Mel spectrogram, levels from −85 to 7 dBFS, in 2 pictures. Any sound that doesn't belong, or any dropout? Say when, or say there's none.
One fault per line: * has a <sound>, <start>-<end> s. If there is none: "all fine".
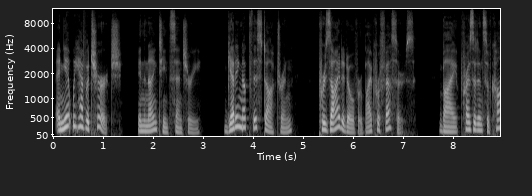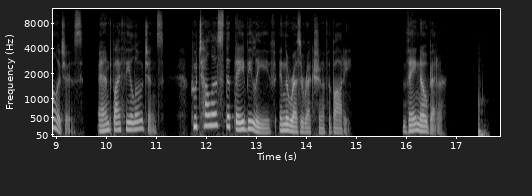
* has a thud, 17.4-17.7 s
